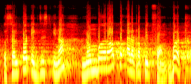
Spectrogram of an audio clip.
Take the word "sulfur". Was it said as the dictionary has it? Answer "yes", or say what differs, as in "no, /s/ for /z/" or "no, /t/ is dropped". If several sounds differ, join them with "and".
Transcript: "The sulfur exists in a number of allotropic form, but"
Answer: no, /p/ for /f/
